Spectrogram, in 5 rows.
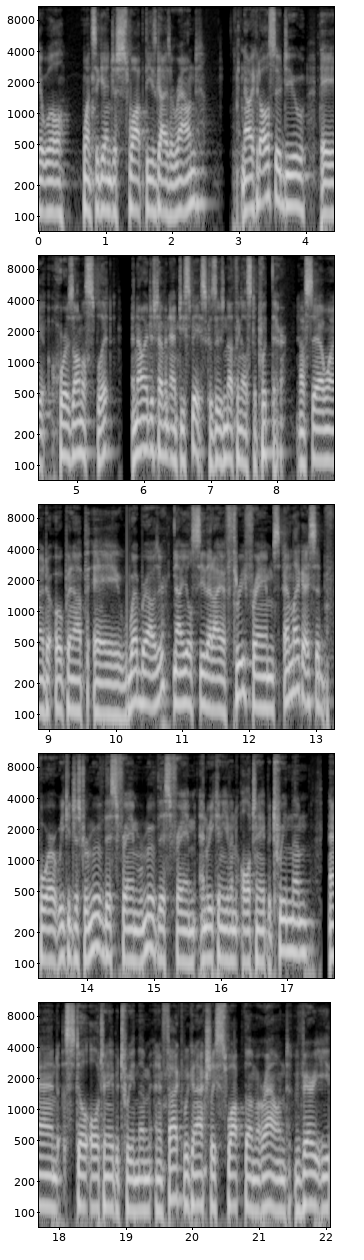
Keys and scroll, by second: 3.1 ctrl+z, 4.2 s, 8.3 ctrl+z, 9.8 w, 10.9 F12, 13.4 ctrl+z, 13.6 r, 14.4 ctrl+z, 14.8 r, 15.6 super+n, 15.8 super+n, 16.3 super+n, 17.2 ctrl+z, 17.5 v, 17.9 super+n, 18.5 super+n, 19.1 super+h, 19.5 super+n, 21.0 super+p, 21.8 super+l.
